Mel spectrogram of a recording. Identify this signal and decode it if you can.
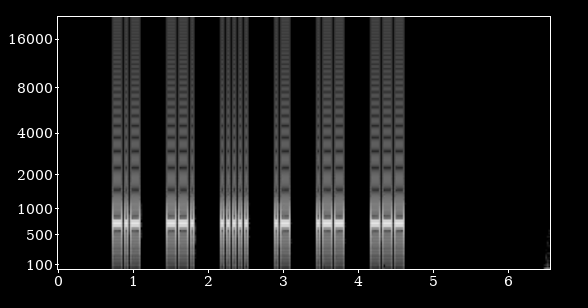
Morse code, heard as a keyed tone, about 30 wpm, spaced as for 17 wpm, 700 Hz. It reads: KG5AWO
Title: USA Call Signs - 3x Character Spacing - 30wpm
